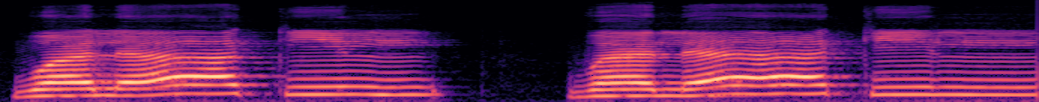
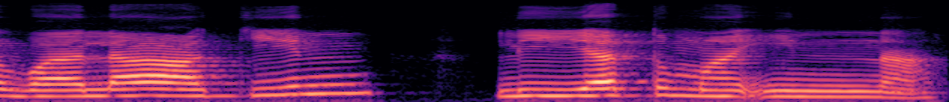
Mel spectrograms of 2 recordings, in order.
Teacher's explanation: بعض اوقات لوگ یہاں پر غلطی کرتے کہ پڑھتے ہیں ولاکن لیطمئن، تو غلط ہے، نون میں نہیں ملانا بلکہ لام میں ملائیں گے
